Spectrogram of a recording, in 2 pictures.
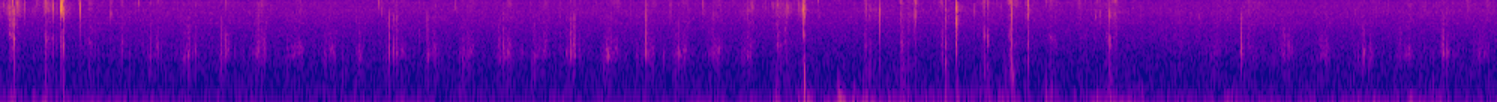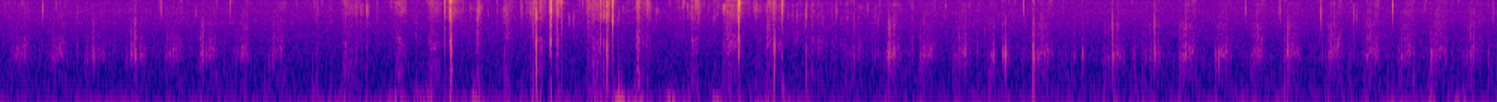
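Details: Huchu, a pet rabbit, nibbling a carrot-made songpyeon for the Chuseok holiday; steady fast crunching and patter-like gnawing, with a burst of sharper, louder bites around the middle.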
